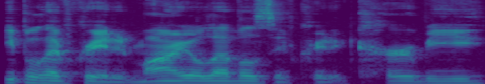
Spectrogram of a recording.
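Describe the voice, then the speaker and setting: On a very clean recording with a silent background, a man with a very deep, low voice speaks at a fairly quick pace. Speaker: gaming podcast host. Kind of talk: casual chat. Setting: livestream. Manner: animated.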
